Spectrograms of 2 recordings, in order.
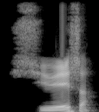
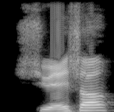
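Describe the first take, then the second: First: Sân brief, lower, unstressed; light tone on sân. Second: Sân loud, level and full. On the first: Teacher shows second reading, sân light. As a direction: brush lightly past sân. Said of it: "Đều được". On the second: Teacher shows first reading, sân with full tone. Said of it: "có thể có hai cái đọc". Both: Shown as a demonstration.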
